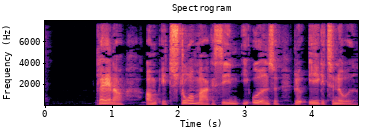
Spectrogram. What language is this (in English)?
Danish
